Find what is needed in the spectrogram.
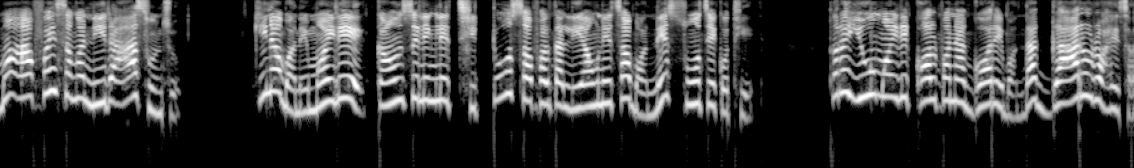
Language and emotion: Nepali, angry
